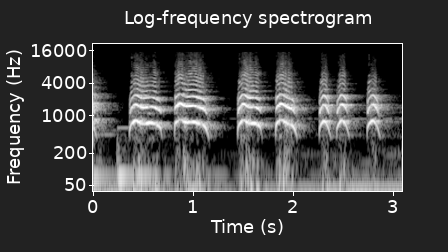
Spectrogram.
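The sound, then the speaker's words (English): A human voice imitates a dog, letting out about seven loud, pitched barks in quick succession, with two shorter yaps tucked in near the end and no other talking, in an enclosed space among fellow campers. “And then I bark.”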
